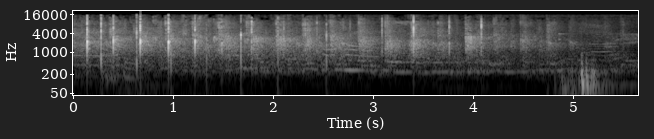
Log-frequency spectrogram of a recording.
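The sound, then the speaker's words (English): An audience claps in a steady round of applause for mothers at a gathering, sharp hand claps layered into a dense crackle lasting several seconds, with faint voices murmuring beneath and a louder thump near the end. “Okay, let's give her a round of applause for our mothers, okay?”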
